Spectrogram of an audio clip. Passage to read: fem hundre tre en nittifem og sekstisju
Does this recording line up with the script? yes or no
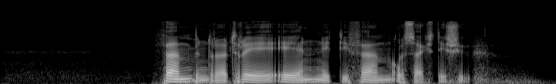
yes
